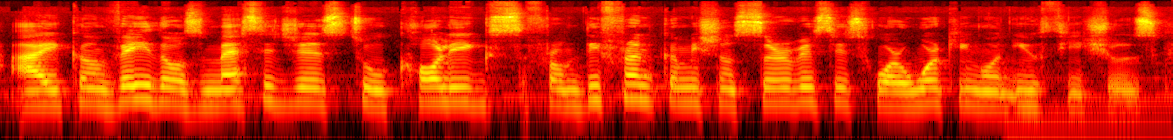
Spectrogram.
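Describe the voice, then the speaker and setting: A middle-aged woman from Bulgaria with a Bulgarian accent, explaining her work in a measured way and listing items one by one. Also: medium pitch, fairly even intonation, a little mellow. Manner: measured, lists items one by one with short pauses. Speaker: EU youth coordinator. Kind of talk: explanatory talk to camera. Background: faint background music.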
